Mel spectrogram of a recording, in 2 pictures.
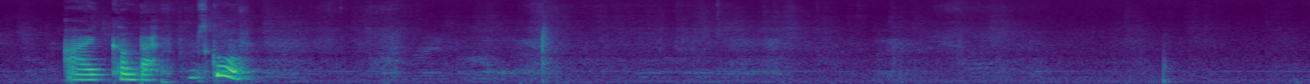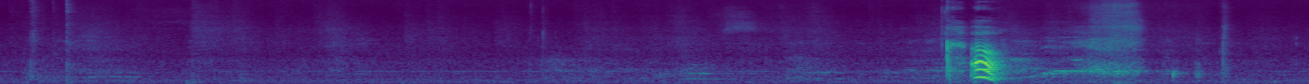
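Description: A hairbrush scrapes through wet hair.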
